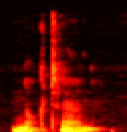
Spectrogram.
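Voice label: "nocturne", British English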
